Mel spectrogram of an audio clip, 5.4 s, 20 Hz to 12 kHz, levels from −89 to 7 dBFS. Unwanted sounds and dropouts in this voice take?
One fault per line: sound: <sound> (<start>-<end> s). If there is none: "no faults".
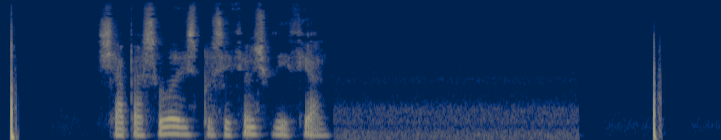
no faults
